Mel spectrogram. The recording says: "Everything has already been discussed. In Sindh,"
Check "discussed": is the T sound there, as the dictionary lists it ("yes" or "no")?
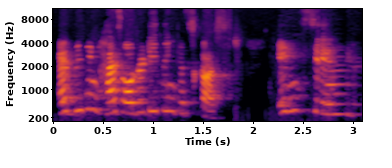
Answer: yes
